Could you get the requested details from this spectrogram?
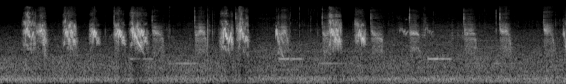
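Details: Sparrows gathered on a bench at a Tenmangu shrine on January 21, 2020, giving bright, sharp chirps in loose bursts about once a second, with a few faint thin tonal notes between them.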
